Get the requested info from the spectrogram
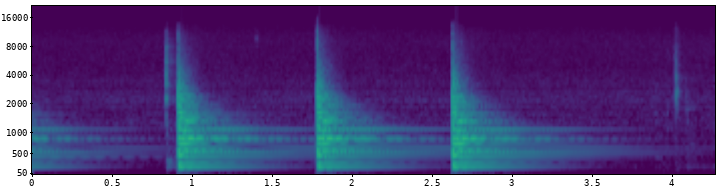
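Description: Snare drum head tapped three times with a drumstick next to one tension rod. Each stroke rings out with a clear, steady pitch and dies away over about a second. The snare wires are off and the top head is tuned very tight; the strokes are being measured by a clip-on drum tuner to even out the tension at each lug.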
